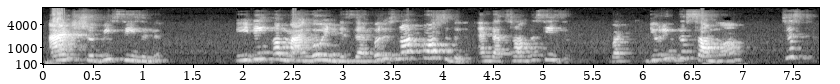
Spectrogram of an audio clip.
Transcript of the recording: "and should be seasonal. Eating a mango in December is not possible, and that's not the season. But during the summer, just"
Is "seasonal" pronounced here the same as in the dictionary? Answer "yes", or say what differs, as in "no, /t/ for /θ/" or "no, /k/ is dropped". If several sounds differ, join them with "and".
no, /n/ is dropped and /n/ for /l/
